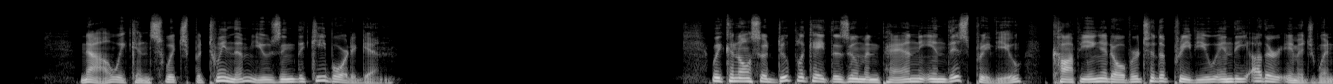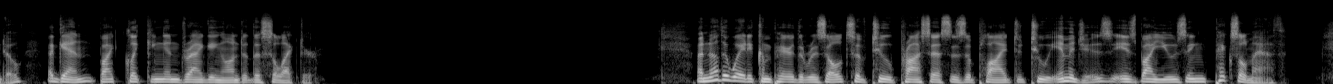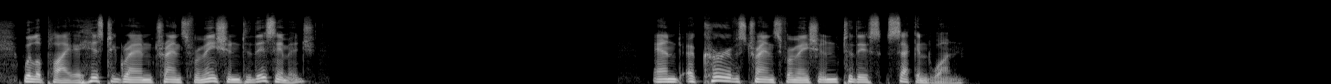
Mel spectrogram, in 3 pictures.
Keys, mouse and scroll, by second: 3.3 ctrl+Right, 3.9 ctrl+Left, 4.7 ctrl+Right, 5.3 ctrl+Left, 6.0 ctrl+Right, 6.6 ctrl+Left, 9.1 click, 10.7 click, 12.6 click, 15.2-17.7 drag, 21.7 click, 23.7-25.0 drag, 25.5-26.6 drag, 27.8-29.6 drag, 31.4 click, 35.0 click, 37.0-38.4 drag.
